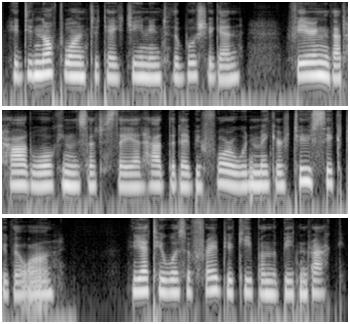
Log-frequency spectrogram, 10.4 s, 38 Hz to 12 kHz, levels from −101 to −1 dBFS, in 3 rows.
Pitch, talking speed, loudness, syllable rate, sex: 195 Hz, 235 wpm, -18 LUFS, 5.4 syllables/s, female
